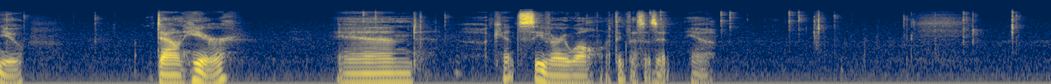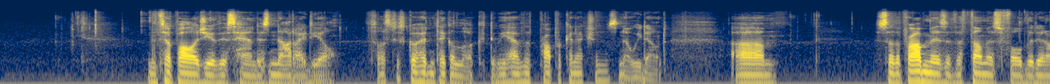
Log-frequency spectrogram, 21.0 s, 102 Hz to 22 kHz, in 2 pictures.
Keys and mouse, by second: 6.7-9.9 right drag, 12.1-14.6 right drag, 14.6 z, 17.8-18.8 middle drag.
